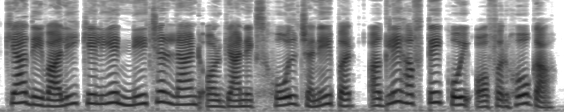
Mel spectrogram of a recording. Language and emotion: Hindi, neutral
